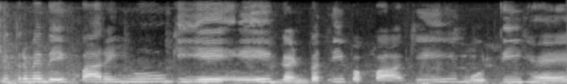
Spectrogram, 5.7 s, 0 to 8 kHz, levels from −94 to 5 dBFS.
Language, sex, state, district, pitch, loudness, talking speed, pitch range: Hindi, female, Delhi, New Delhi, 245 Hz, -14 LUFS, 150 wpm, 225-255 Hz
